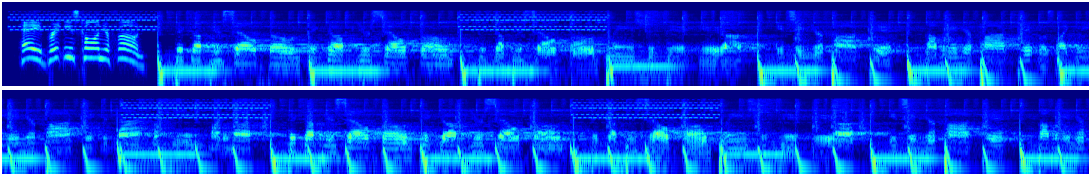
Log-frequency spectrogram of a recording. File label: Is Calling Rap, ringtones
